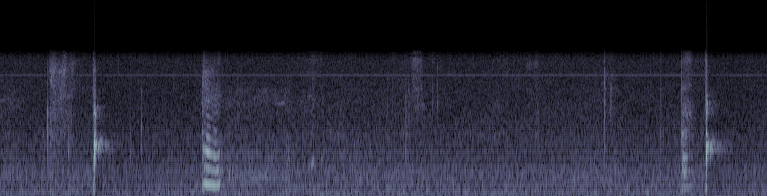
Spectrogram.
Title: Hiccups.MOV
